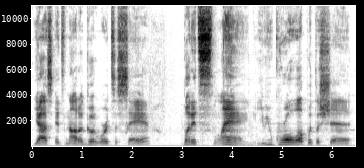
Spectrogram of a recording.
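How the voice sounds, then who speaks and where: With music behind him, a young livestreamer from New York City speaks slowly in a mid-range voice. His talk is relaxed, frank, and slangy, like typical stream chatter.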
